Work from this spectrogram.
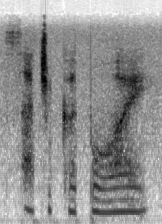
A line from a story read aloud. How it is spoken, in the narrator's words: her voice whispers from the shadows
